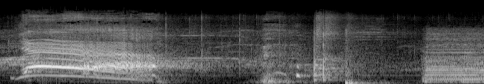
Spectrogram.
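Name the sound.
audience applause and cheering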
